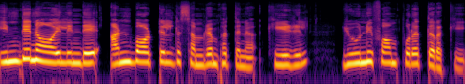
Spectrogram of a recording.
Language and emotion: Malayalam, neutral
